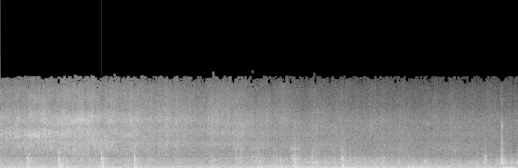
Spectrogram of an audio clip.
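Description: Passenger coaches of a steam-hauled train rolling slowly along a platform, heard from an open carriage window: a steady rumble and hiss, with a few separate clicks as the wheels pass over rail joints.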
